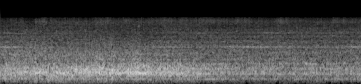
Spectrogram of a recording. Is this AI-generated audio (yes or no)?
yes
